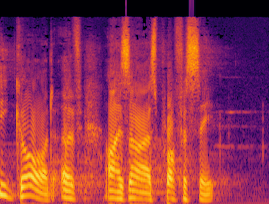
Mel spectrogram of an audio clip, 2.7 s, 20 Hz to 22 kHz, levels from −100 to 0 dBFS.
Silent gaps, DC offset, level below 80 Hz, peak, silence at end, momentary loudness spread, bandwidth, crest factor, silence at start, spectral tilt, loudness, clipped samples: none; under 0.1%; -44 dBFS; 0 dBFS; 0.5 s; 9 LU; 16 kHz; 12 dB; 0 s; -3.5 dB/octave; -11 LUFS; under 0.1%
